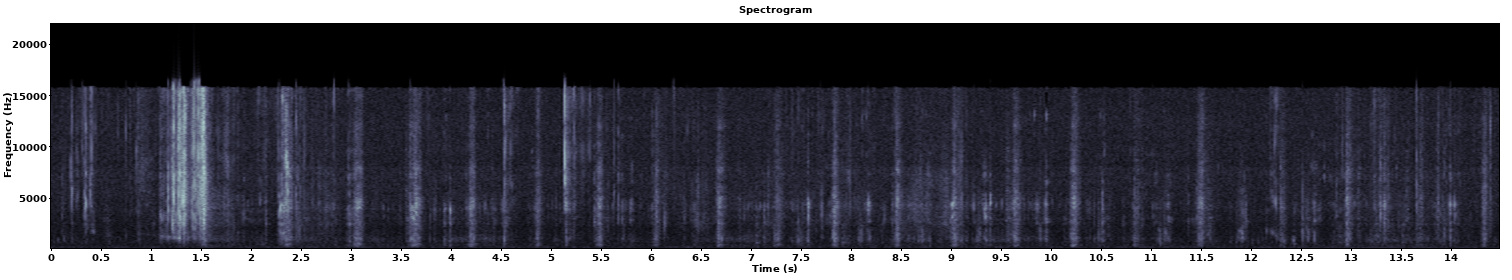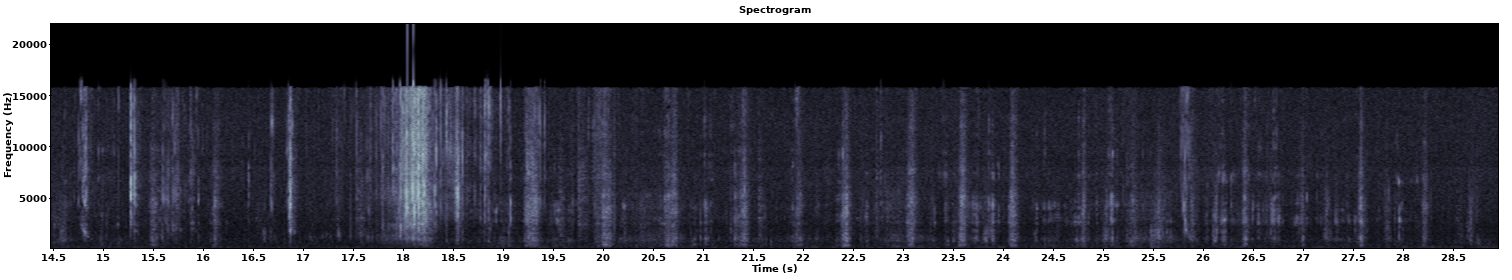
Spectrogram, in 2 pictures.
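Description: Close-up eating sounds: chewing and crunching of a lettuce-wrapped meatless burger, with a loud crisp bite near the start and another about two-thirds of the way through.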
